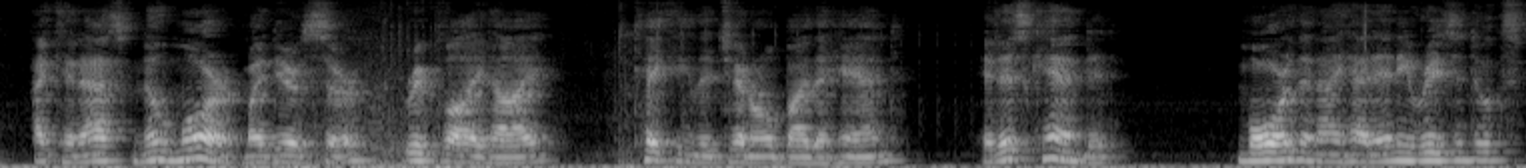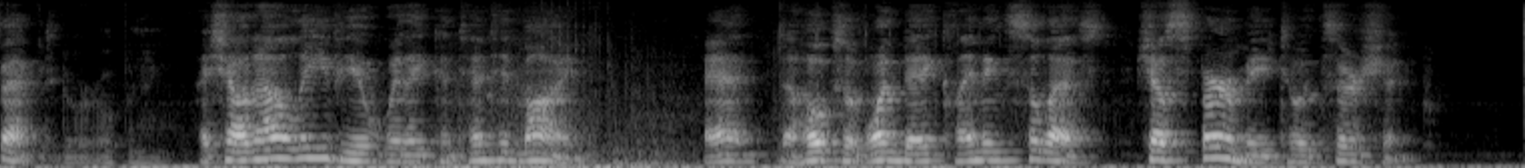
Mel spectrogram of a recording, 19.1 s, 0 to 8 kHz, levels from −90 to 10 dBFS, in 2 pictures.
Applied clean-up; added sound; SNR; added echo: none; Sliding door; 13 dB; reverberation time 0.3 s.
